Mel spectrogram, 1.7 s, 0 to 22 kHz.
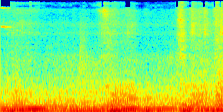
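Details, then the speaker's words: Honda with H2B K-series intake manifold, untuned (only injector size set, IACV error disabled; driving AFR swings 16-12): deep, uneven, lumpy revving under acceleration; runs rough, cause unknown, awaiting base map. "that sounded terrible obviously something's going on to I have no idea"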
